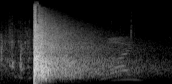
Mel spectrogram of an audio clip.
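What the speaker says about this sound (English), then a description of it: "So fired all 10 rounds on the Glock 19" A single Glock 19 Gen 5 pistol shot fired underwater in a submersion test, a sharp loud report that rings out and decays over about a second, preceded by faint rustling.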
